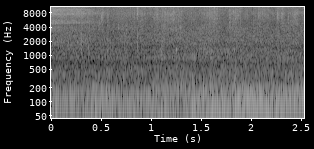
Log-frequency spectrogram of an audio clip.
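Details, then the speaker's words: BMW E60 diesel with recurring DPF clogging, after EGR valve adaptation/adjustment: deep even rumble, no longer stumbling; runs quite smooth. "all right so and that's quite smooth"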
